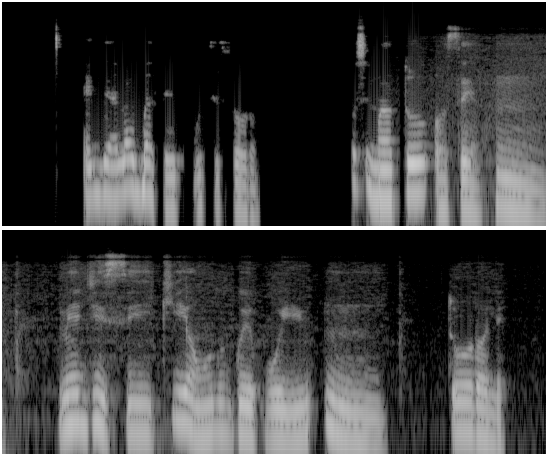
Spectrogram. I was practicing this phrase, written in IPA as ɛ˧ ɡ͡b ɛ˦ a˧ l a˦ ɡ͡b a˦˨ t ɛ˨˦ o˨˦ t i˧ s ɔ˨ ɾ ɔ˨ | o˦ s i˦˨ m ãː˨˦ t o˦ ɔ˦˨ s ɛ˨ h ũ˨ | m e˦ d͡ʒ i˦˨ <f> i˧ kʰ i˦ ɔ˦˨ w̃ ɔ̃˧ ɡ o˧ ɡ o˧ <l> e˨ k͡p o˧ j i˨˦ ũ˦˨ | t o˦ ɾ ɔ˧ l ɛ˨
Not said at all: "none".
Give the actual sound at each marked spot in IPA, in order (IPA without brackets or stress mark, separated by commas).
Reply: s, none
